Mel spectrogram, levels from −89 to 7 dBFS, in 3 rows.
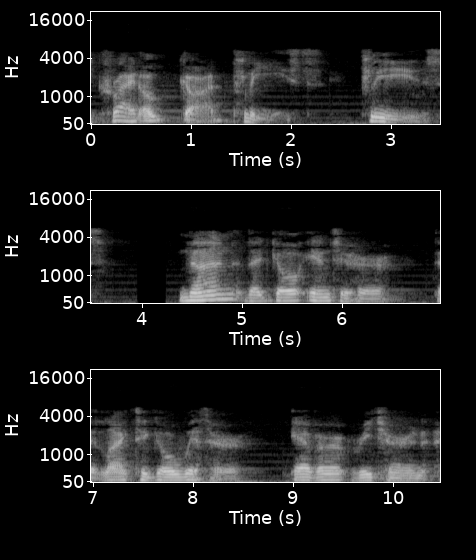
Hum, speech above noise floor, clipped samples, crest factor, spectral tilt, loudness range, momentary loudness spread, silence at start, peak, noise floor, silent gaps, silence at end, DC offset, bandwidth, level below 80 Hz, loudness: none; 30 dB; under 0.1%; 18 dB; -11.5 dB/octave; 5 LU; 17 LU; 0 s; -4 dBFS; -51 dBFS; 3.98-4.25 s; 0 s; under 0.1%; 5.8 kHz; -52 dBFS; -22 LUFS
